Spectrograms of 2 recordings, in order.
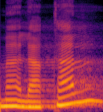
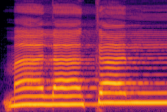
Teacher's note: tanwin dileburkan ke lam malakal tidak disertai dengungan Jadi cukup kita tekan saja malakall qual selanjutnya ada hukum tajwid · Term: idgham Bil ghunah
